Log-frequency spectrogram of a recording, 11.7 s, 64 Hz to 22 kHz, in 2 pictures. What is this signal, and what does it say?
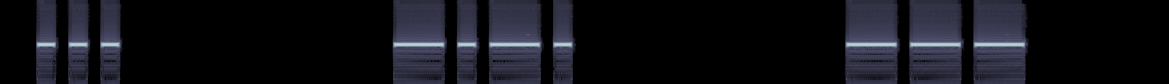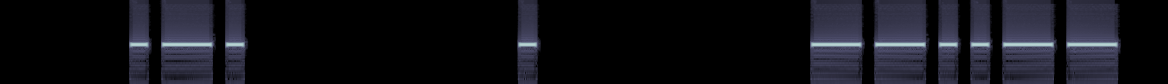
Morse code, heard as a keyed tone, about 15 wpm, spaced as for 5 wpm, 1000 Hz. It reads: SCORE,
